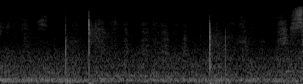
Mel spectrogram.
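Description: Writing on a board during a physics class, soft scratchy strokes with a few sharp taps against a quiet room background.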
